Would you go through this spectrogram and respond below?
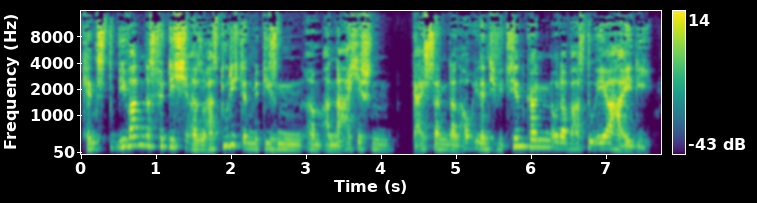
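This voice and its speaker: A man with an average-pitched voice talks casually as a podcast co-host. He speaks as if to a friend, rambling a little and working out his thoughts as he goes. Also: lively intonation, a little fast, few pauses. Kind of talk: casual chat between friends.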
